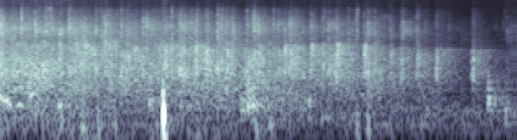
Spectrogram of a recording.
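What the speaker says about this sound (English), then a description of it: "Please remember to hold your applause until after the debate." Scattered applause from a small audience at a school debate, fairly faint and fading out, with one sharp loud clap or knock partway through.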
